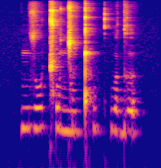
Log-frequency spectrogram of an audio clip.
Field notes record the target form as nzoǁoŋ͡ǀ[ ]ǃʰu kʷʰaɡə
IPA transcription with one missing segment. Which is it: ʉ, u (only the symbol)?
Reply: ʉ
